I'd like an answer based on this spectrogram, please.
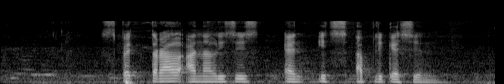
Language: Javanese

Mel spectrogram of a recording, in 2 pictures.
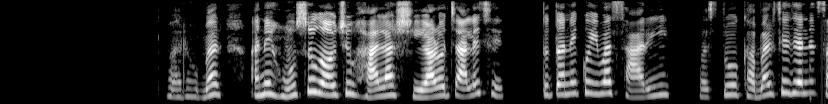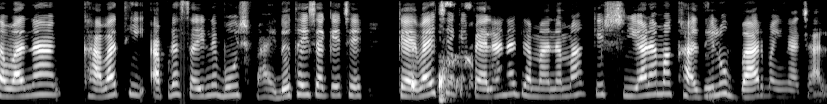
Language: Gujarati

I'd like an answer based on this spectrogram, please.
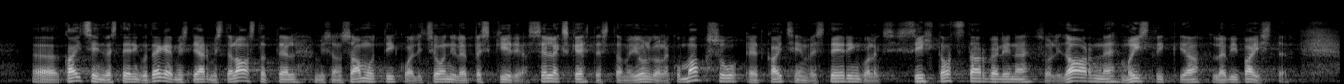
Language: Estonian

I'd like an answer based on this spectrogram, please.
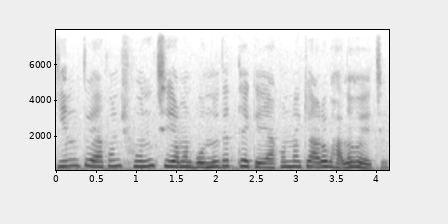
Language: Bangla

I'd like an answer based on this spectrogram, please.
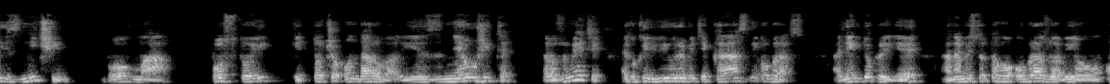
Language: Slovak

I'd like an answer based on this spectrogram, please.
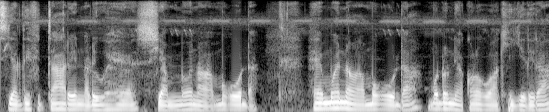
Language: Kikuyu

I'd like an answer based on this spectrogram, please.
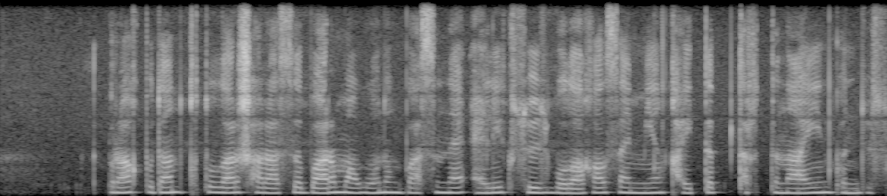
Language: Kazakh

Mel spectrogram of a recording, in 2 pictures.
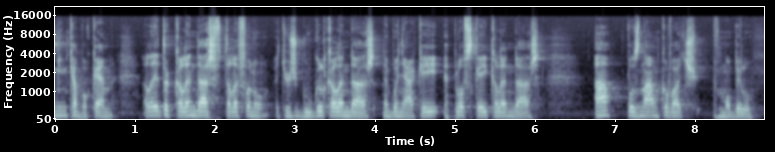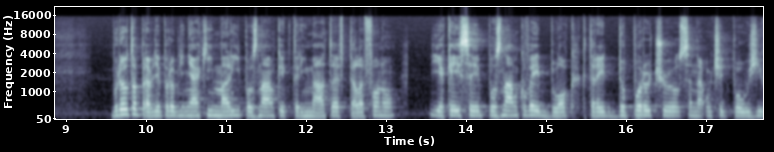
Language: Czech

